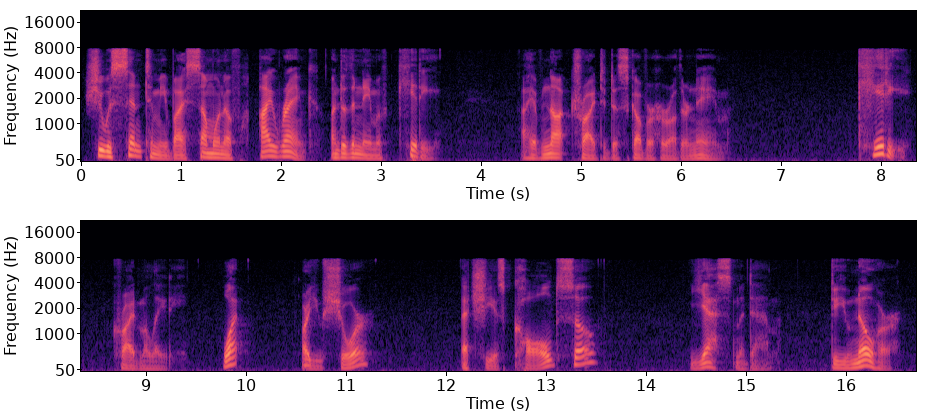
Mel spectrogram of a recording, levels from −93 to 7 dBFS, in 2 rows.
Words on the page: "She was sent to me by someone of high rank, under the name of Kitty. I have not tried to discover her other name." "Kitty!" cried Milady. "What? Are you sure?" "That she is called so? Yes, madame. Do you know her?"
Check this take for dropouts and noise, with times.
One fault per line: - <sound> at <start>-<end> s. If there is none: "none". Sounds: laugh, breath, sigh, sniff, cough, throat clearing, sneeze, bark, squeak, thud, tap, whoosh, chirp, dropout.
- dropout at 1.7-1.8 s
